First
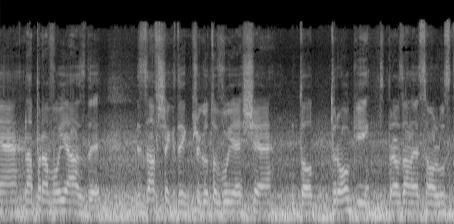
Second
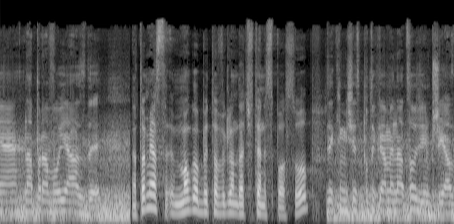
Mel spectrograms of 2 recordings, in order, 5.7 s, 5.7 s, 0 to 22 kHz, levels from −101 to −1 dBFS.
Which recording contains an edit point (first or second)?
second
